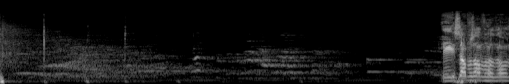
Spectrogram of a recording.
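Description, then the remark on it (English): A few sharp, sparse hand claps, done to show how some people clap, ring out with uneven gaps and fade into a soft hum, then a loud burst of voice breaks in at the end. “Now listen, don't be clapping away the things, because some of you clap like this.”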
